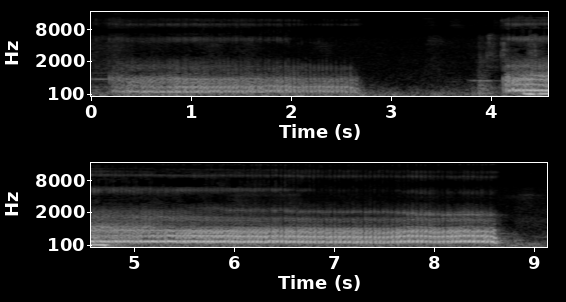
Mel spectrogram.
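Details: Russian Toy Terrier growling: a steady, tonal, buzzing growl with strong even harmonics lasts about two and a half seconds, breaks off, then resumes as a longer unbroken growl of about four and a half seconds.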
